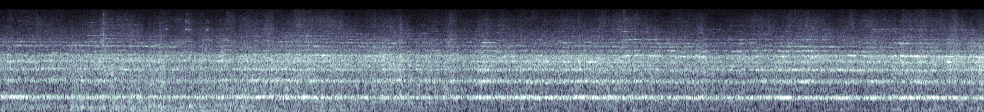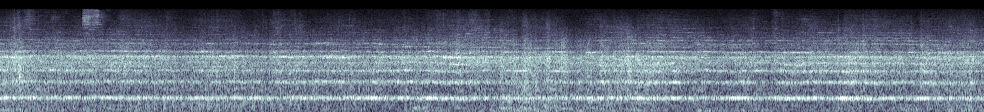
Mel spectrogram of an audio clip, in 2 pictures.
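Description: Double-stack intermodal container cars of a freight train rolling steadily past on the rails, a continuous rumble with a steady high-pitched whine over it.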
